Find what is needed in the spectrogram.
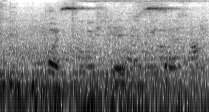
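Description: Steady low rumble of street traffic, with two short high-pitched beeps about a second apart.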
